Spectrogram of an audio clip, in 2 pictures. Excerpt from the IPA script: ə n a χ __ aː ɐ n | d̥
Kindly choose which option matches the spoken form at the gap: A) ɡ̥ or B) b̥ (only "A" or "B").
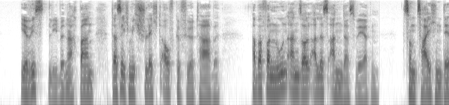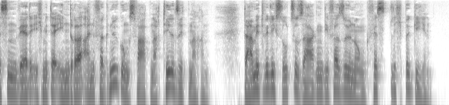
B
